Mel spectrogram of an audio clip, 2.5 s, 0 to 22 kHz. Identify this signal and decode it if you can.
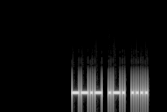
Morse code, heard as a keyed tone, about 34 wpm, 700 Hz. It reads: QRH
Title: Q-Codes 35wpm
